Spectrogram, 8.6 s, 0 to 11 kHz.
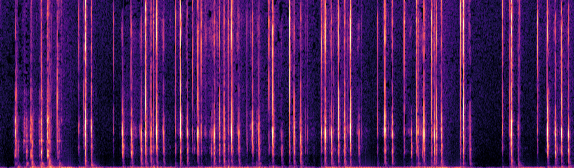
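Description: Fast typing with long fingernails on a transparent acrylic mechanical keyboard with clear plastic keycaps and RGB lighting. Dense runs of sharp, bright clicks ring near 2.2 kHz over a low thump, broken by brief pauses.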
